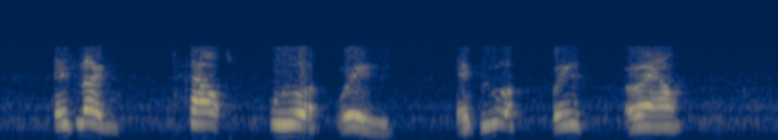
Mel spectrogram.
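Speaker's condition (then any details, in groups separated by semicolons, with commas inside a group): Speech impediment; sometimes gets stuck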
